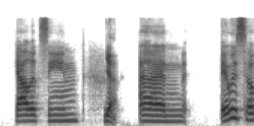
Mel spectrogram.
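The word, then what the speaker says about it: Galitzine: his last name and it's basically like magazine but like galline yeah and it was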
